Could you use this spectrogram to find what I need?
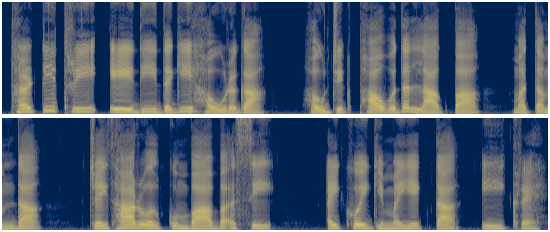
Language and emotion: Manipuri, neutral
